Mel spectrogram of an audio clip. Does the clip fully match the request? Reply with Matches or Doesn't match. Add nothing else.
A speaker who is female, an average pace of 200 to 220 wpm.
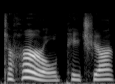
Matches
